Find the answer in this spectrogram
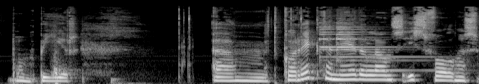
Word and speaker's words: pompier: De pompier, van het Frans, en in het Frans wordt pompier uitgesproken, maar dat is algemeen Vlaams, pompier.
